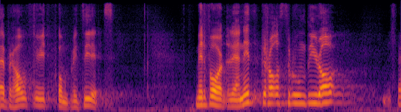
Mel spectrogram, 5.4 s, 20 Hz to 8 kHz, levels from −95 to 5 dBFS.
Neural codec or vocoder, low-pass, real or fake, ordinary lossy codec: codec, 16 kHz in and 24 kHz out, 0.9 kbps, LongCat-Audio-Codec, fine tuned four codebook decoder; 7.2 kHz; fake; none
